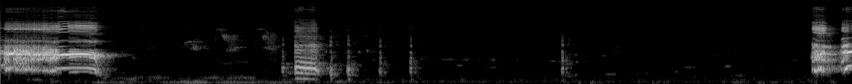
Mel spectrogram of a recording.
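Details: Farm rooster finishing a loud, harmonic crow in the opening second, then a few short clucking notes and a long quiet stretch before a fresh crow starts at the very end.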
